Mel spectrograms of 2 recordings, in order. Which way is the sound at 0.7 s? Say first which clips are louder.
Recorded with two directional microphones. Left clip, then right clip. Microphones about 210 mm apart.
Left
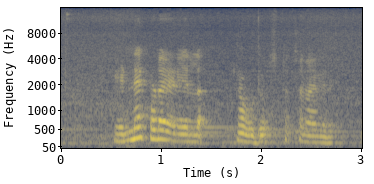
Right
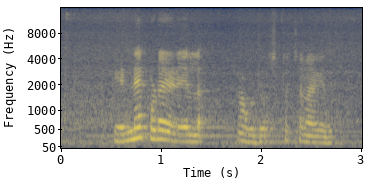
Even; 20° right (ahead or behind).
